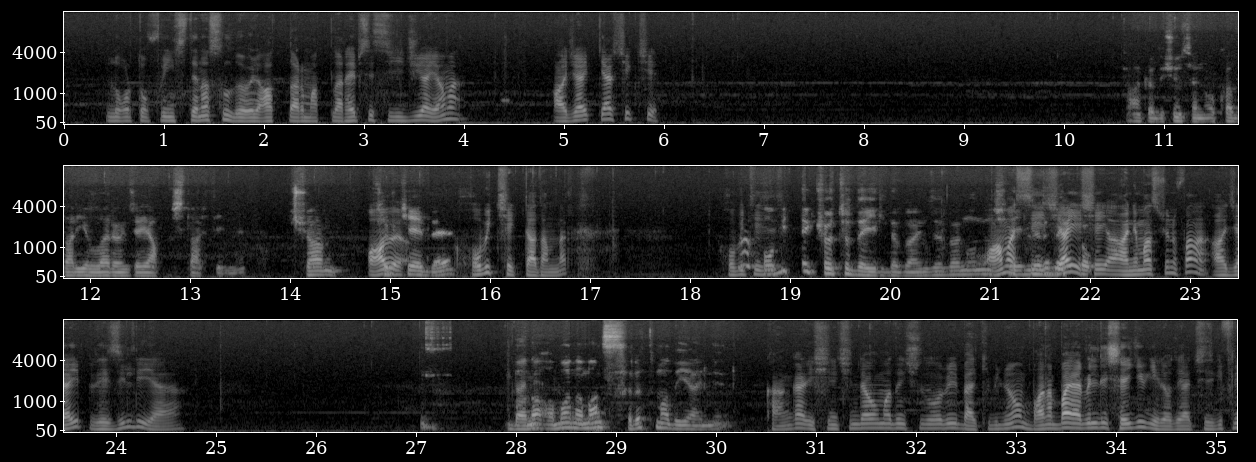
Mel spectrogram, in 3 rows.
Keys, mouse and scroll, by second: 3.9 scroll up 2, 4.3 Tab, 4.7 middle click, 5.2-5.5 scroll up 1, 5.6-6.7 middle drag, 7.5-9.9 middle drag, 9.9 alt+click, 10.5 alt+click, 11.2-13.2 middle drag, 13.2-13.6 scroll up 2, 14.3 click, 14.6-16.3 middle drag, 16.3 ctrl+click, 17.0 ctrl+z, 17.7 click, 19.0 ctrl+click, 19.3-21.6 middle drag, 21.6 ctrl+click, 22.2 middle click, 22.6 scroll down 2, 22.8 middle click, 23.6-24.1 scroll up 1, 24.1 ctrl+z, 25.1-25.5 scroll up 2, 25.5-26.5 middle drag, 26.5 click, 27.9 click, 28.5-29.6 middle drag, 29.6 ctrl+click, 29.8-31.4 middle drag, 31.4 ctrl+click, 31.7-33.2 middle drag, 33.2 ctrl+click, 35.0 a.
